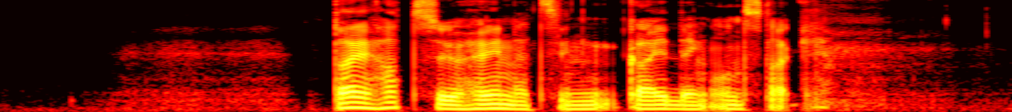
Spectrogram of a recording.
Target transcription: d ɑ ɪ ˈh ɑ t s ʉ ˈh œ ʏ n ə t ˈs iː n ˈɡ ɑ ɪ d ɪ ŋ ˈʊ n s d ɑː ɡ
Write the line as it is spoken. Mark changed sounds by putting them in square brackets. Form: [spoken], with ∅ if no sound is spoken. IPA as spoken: d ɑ ɪ ˈh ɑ t s ʉ ˈh œ ʏ n ə t ˈs iː n ˈɡ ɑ ɪ d ɪ ŋ ˈʊ n s d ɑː ɡ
